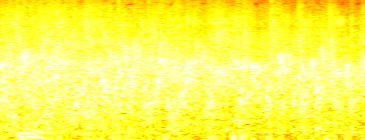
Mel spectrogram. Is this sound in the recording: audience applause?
yes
